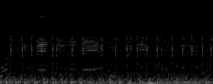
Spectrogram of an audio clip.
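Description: Honda four-wheeler (ATV) engines idling steadily at low revs.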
